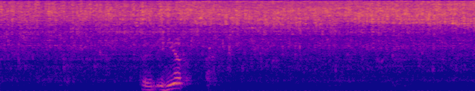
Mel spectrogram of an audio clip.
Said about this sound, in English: So really all I do is I put the hot water on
